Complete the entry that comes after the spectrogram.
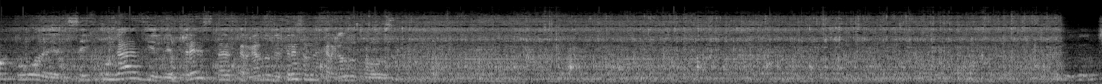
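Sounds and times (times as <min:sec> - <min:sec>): water pouring from pipes: 0:00.0 - 0:10.6.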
